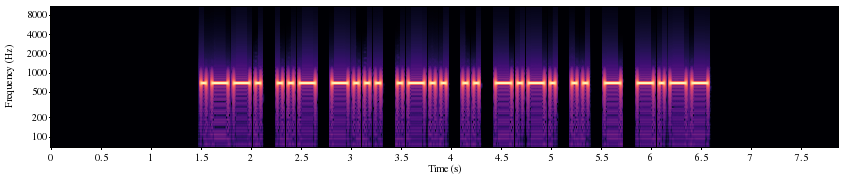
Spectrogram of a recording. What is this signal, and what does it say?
Morse code, heard as a keyed tone, about 22 wpm, 700 Hz. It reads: PUBLICITY
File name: 9 Letter Words - First 3 Letters Given - 22wpm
